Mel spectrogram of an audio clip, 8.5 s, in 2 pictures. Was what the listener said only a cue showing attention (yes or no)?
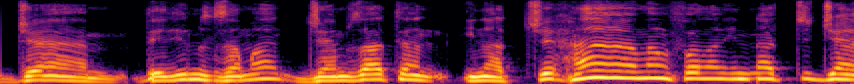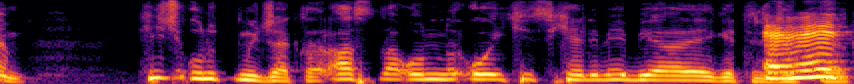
no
